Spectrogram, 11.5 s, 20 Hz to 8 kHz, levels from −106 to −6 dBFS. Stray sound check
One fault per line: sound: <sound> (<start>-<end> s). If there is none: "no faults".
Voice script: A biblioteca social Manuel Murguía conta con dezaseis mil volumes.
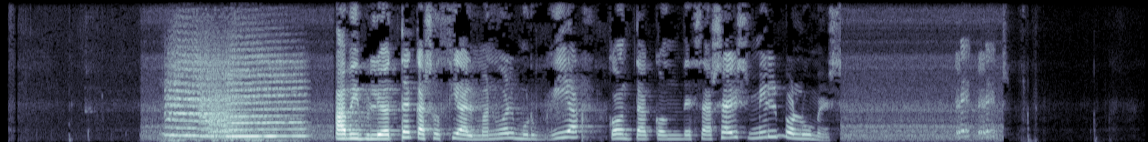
sound: squeak (1.6-3.1 s)
sound: laugh (9.5-10.0 s)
